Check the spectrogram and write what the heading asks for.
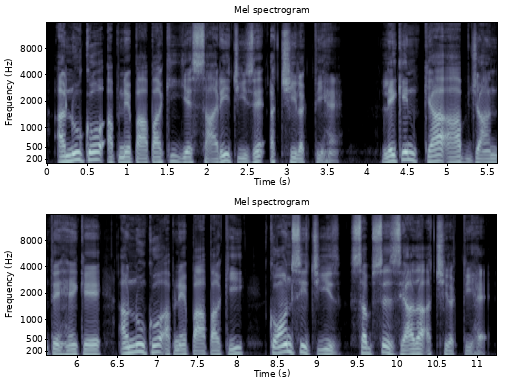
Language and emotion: Urdu, neutral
